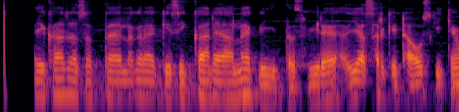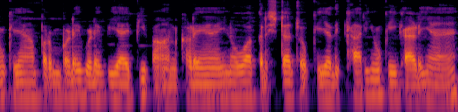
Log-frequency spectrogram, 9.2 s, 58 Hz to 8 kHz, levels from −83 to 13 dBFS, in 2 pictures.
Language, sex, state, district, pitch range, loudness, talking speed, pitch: Hindi, male, Uttar Pradesh, Gorakhpur, 105-115 Hz, -22 LUFS, 205 wpm, 110 Hz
